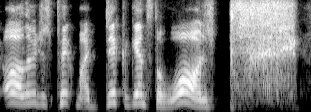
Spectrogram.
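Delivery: high-pitched goofy guy voice; mocking careless guys. Mimicking men who miss the toilet bowl, mocking. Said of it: "and they're like".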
